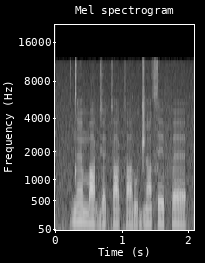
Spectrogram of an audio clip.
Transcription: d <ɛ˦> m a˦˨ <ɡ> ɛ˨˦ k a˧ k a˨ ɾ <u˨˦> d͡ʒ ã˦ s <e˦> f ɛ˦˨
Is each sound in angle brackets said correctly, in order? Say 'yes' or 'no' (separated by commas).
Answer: no, yes, yes, yes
